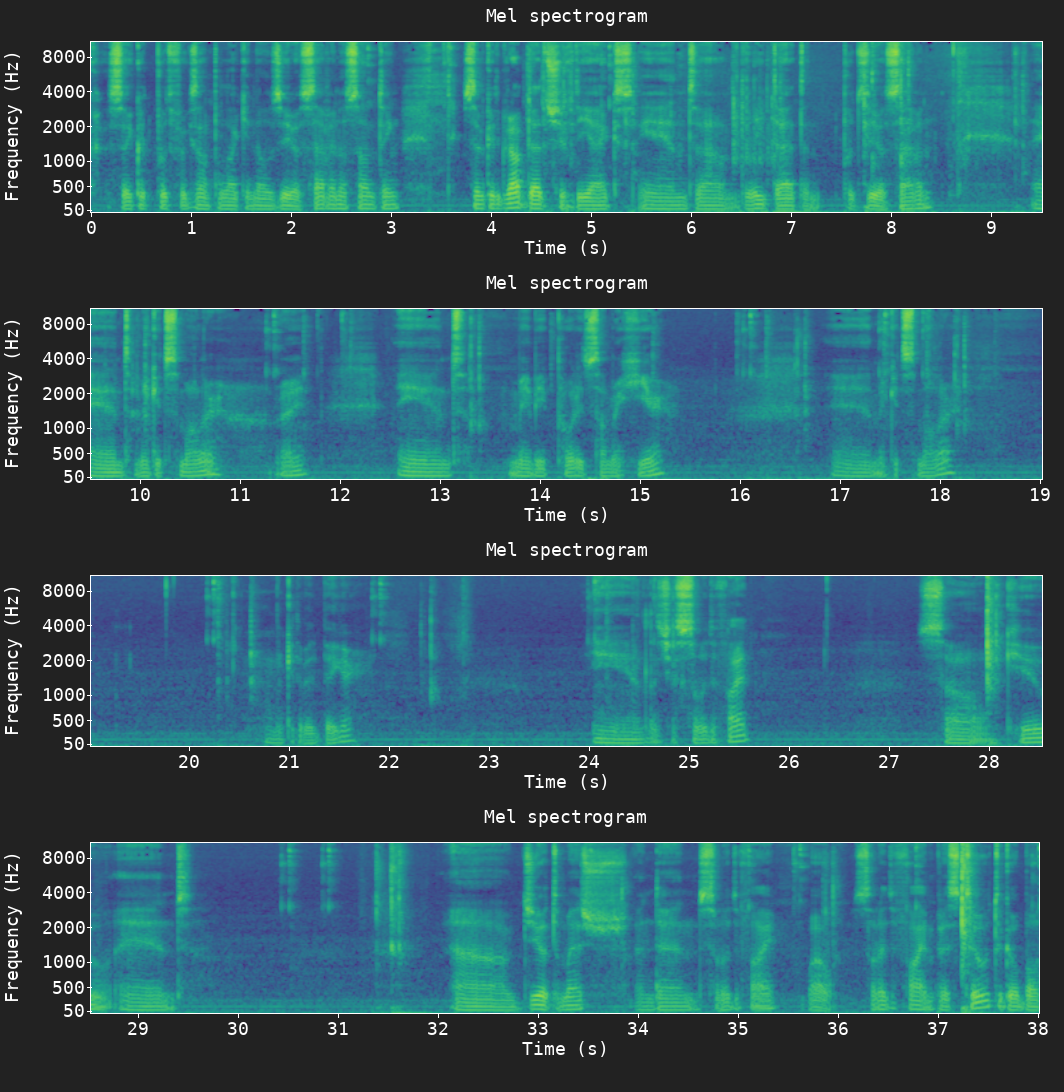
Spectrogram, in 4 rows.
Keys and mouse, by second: 3.4 click, 4.4 shift+d, 5.4 Tab, 6.3-7.9 typing, 9.2 Tab, 9.8 s, 11.9 shift+click, 13.2 g, 16.5 s, 17.6 shift+click, 18.0 g, 20.4 s, 22.2 g, 24.6 click, 24.8 q, 27.9 q, 30.4 click, 31.5 ctrl+a, 33.7 q, 35.7 q.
